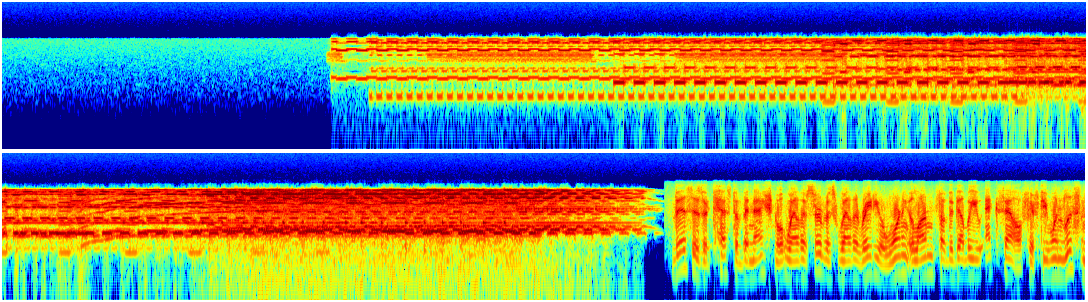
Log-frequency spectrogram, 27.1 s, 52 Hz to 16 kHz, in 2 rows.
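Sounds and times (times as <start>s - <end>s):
electronic alert beeps: 7.3s - 20.2s.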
